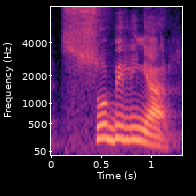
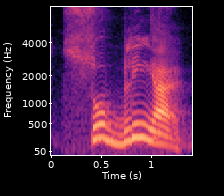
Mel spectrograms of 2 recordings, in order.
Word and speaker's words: sublinhar: pronunciar essa palavra é o jeito certo de pronunciar é sublinhar separa no b e depois continua a sublinhar muitas pessoas falam sublinhar é errado falar assim porque é errado falar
